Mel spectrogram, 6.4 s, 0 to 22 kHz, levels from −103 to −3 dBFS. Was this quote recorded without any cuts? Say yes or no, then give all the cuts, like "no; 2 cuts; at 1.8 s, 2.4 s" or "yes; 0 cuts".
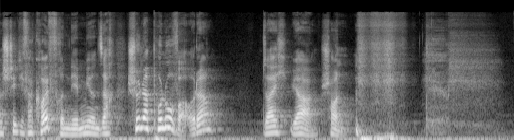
yes; 0 cuts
